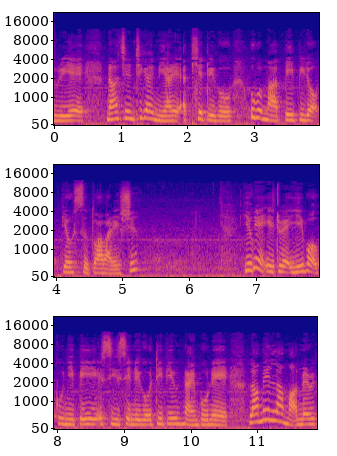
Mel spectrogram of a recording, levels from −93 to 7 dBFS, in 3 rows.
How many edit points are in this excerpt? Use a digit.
2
